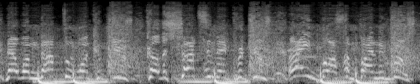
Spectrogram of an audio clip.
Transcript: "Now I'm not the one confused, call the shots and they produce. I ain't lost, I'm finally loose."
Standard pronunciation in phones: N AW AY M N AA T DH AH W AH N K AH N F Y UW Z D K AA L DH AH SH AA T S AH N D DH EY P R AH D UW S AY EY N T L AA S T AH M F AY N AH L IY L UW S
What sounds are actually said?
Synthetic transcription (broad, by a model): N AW AY M N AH T DH AH W AH N K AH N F Y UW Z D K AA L DH AH SH AA T S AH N DH EY P R AH D UW S AY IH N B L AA S AH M F AY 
